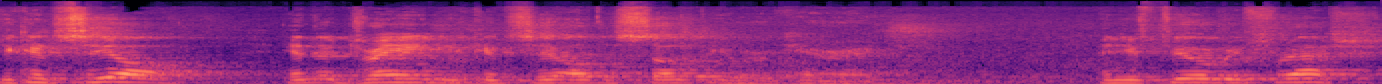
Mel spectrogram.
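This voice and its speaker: In an American accent, a man speaks at a moderate pace with a fairly high pitch and ordinary pitch variation, with audible room echo and noticeable background noise. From US West Coast, San Francisco. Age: old. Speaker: spiritual teacher. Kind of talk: spiritual talk.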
